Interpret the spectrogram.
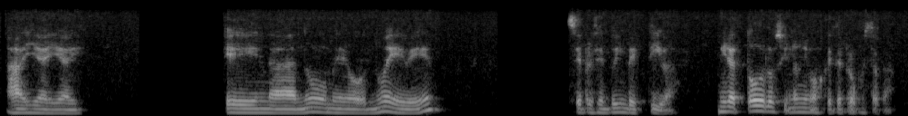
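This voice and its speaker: Low, husky Peruvian teacher. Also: male voice, fairly even intonation, normal speed, dull audio. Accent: Peruvian Spanish. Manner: drills vocabulary lists, checks in with students often. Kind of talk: online class lecture.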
